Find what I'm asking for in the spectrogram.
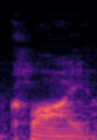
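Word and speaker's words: Cley: Clay, I think it's pronounced actually, but spelled like Clay. – Clay. – With an E, not an A.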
